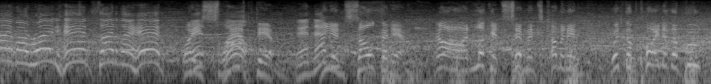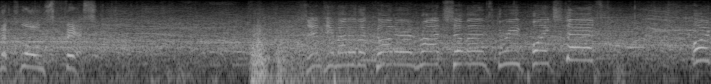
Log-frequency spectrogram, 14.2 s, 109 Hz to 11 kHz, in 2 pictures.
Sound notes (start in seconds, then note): 9.4 thuds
